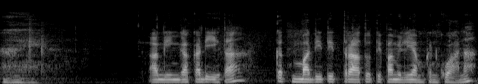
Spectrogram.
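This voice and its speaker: An actor playing a supportive male friend who gives calm advice in a radio drama. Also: on the low side, normal speed. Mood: advising.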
